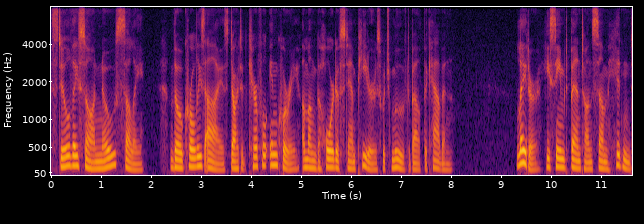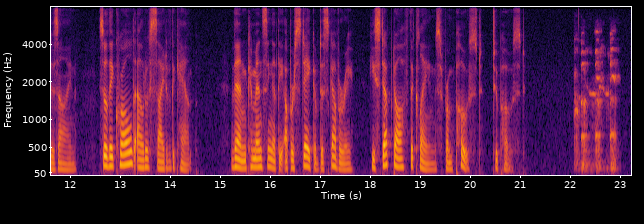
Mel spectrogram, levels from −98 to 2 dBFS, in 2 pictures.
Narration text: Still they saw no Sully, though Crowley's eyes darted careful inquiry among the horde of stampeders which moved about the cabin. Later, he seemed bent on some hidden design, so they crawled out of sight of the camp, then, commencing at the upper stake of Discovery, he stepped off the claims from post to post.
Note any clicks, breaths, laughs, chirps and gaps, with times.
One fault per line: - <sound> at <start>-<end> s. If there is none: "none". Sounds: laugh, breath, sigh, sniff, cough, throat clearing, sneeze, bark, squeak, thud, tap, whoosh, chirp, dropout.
- laugh at 22.1-23.0 s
